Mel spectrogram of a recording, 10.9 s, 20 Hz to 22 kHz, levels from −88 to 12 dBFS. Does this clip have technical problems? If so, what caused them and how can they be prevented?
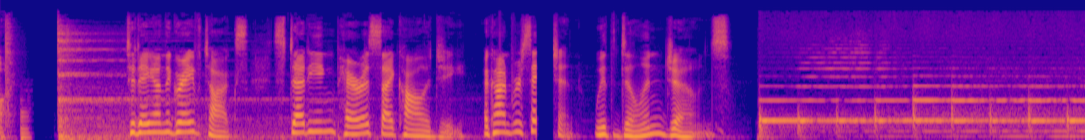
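Yes. A playback stall at 5.36 to 5.54 s cuts the sound off mid-flow, leaving 0.17 s of silence before it resumes, likely because the player ran short of buffered data or its output thread was briefly blocked. A larger playback buffer and higher priority for the audio thread would prevent it.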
